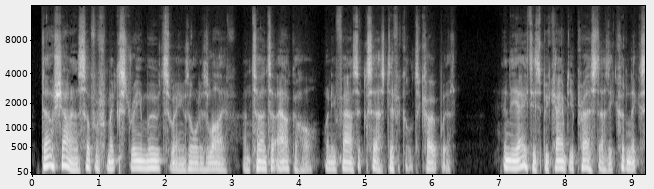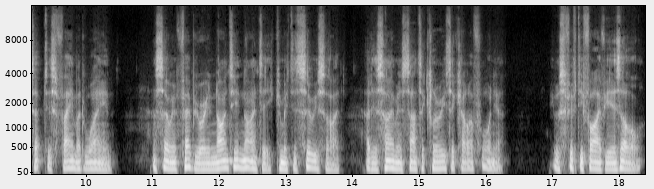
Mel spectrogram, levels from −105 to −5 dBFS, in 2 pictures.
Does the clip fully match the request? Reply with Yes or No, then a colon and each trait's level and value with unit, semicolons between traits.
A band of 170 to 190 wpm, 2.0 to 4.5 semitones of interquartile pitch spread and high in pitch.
No: average, 180 wpm; average, 2.8 semitones; low, 105 Hz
